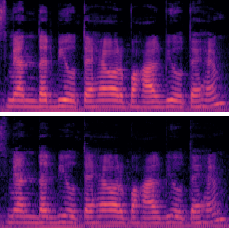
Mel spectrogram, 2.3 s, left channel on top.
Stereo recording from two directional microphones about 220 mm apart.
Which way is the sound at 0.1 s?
50° left (ahead or behind).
